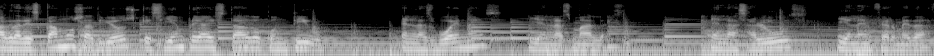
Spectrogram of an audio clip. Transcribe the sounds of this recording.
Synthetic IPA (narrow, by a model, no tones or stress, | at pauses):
aɣɾaðe̞skamo̞saðjo̞ske̞sje̞mpɾe̞aest̪aðo̞ko̞nt̪iɣo | e̞nlazβwe̞nas | ie̞nlazmalas | e̞nlasaluð | ie̞nlaeɱfe̞ɾme̞ðað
